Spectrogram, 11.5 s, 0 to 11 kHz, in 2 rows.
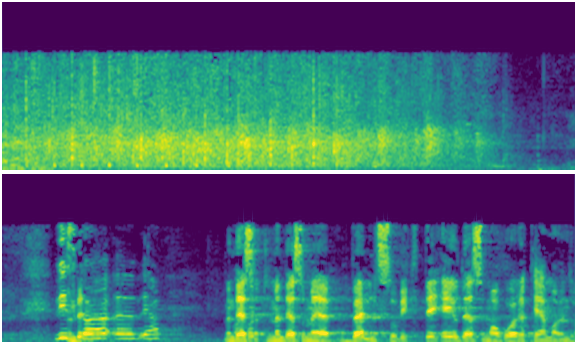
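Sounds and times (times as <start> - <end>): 
audience at a debate applauding: 0.0 - 5.2
speech: 6.3 - 11.4.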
